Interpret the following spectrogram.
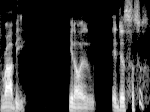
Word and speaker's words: Rabbi: a hebraic term which properly is pronounced Robbie you know and it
